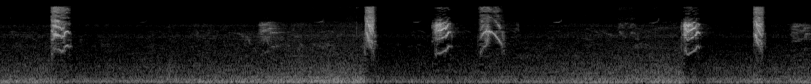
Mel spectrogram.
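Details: Rusty-collared seedeater female calls intended to excite a male: high, sharp chirps, some paired, at irregular gaps of one to three seconds, each with a brief downward slur, over faint low background noise.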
